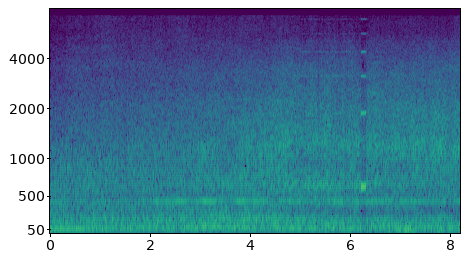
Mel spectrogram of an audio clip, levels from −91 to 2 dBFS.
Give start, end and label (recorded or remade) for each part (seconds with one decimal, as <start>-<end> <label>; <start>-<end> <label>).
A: 0.0-5.0 recorded; 5.0-6.2 remade; 6.2-8.2 recorded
